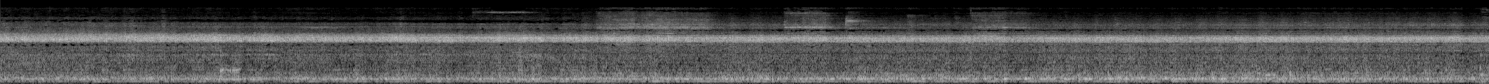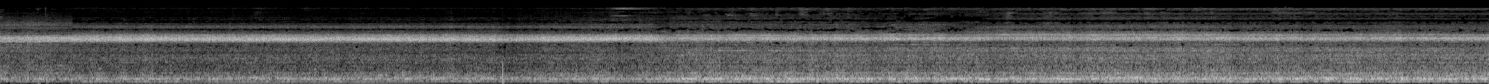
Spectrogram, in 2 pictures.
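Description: Freight train of autorack cars rolling steadily past: continuous wheel-on-rail rumble with a constant high-pitched tone over it.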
